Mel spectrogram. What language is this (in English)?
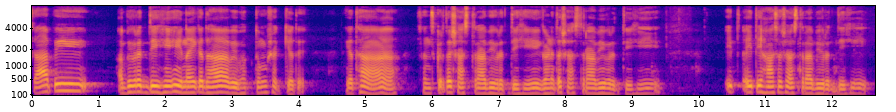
Sanskrit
